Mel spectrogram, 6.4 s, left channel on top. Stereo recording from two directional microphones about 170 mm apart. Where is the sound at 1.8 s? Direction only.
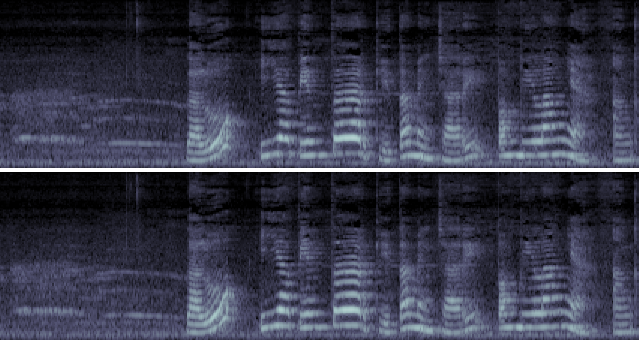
35° right (ahead or behind).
